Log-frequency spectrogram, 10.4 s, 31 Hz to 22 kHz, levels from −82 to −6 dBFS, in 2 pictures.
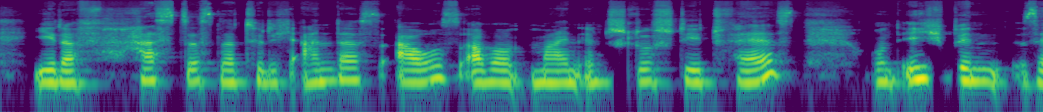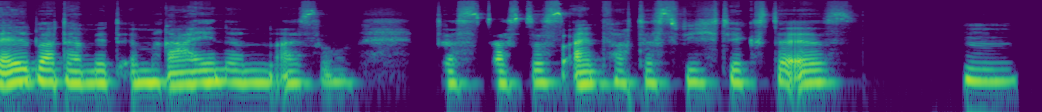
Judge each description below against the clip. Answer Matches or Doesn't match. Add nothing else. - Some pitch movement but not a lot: Doesn't match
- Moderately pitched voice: Matches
